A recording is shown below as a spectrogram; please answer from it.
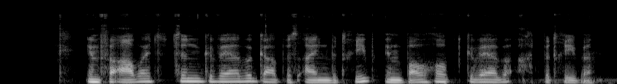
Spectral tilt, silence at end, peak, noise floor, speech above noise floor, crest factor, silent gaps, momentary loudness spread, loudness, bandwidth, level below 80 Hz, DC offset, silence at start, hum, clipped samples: -8 dB/octave; 0.15 s; -8 dBFS; -53 dBFS; 28 dB; 16 dB; none; 9 LU; -26 LUFS; 11.5 kHz; -48 dBFS; under 0.1%; 0.85 s; none; under 0.1%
